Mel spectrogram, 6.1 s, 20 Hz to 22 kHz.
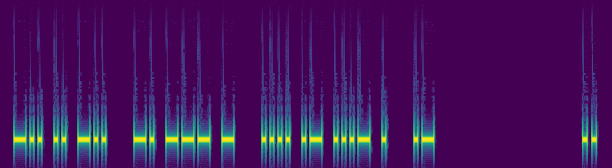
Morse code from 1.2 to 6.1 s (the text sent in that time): NOT HAVE A I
